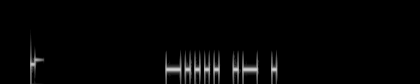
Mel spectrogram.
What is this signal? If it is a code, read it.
Morse code, heard as a keyed tone, about 25 wpm, 700 Hz. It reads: 6AE
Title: All Cut Numbers - 3-Digit 25wpm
